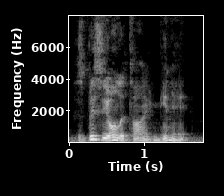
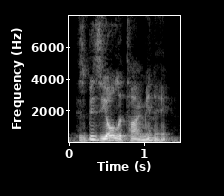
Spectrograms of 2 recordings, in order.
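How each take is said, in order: No difference in how they are said.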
